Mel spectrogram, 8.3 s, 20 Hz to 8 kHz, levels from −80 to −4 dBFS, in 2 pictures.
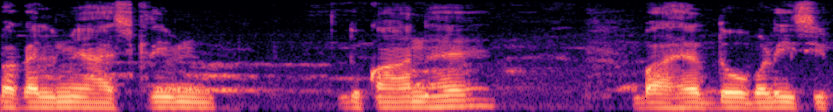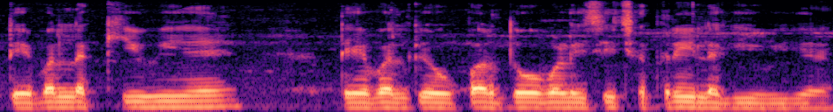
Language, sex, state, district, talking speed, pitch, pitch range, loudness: Hindi, male, Uttar Pradesh, Hamirpur, 160 wpm, 105 Hz, 100-110 Hz, -16 LUFS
